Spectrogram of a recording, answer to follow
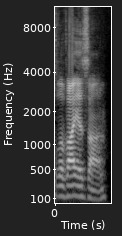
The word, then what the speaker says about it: Leviaxaan: as Zan okay well it's Leva Zan rather than rhymes with JN can I get the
